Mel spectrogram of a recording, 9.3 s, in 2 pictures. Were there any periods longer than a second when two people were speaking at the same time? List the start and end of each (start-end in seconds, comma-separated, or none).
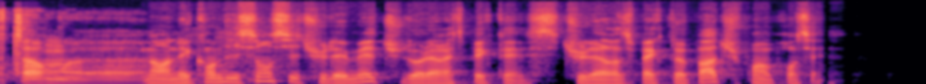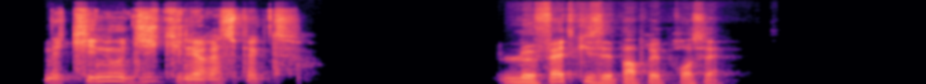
none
